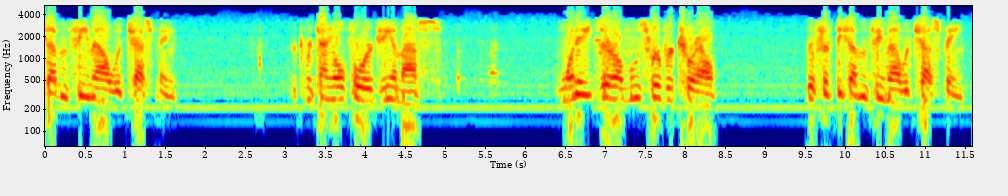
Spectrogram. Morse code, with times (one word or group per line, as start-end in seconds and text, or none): none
